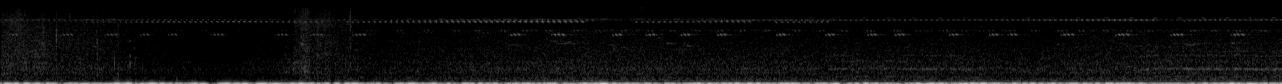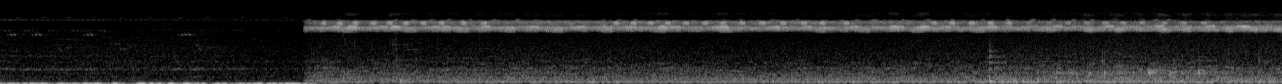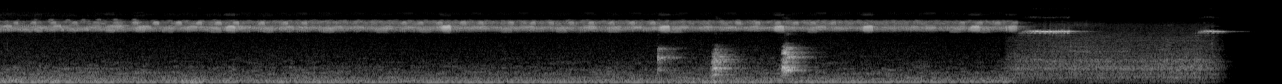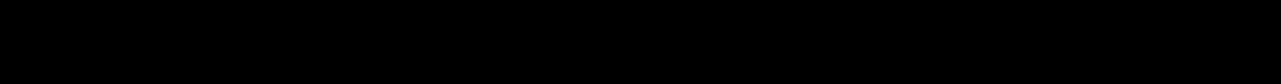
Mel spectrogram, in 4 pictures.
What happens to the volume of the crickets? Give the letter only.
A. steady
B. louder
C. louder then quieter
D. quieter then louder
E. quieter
B.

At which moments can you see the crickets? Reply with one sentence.
The crickets can be heard from 0.0 to 37.9 s.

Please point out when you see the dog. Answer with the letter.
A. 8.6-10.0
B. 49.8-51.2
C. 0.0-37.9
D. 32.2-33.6
D.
